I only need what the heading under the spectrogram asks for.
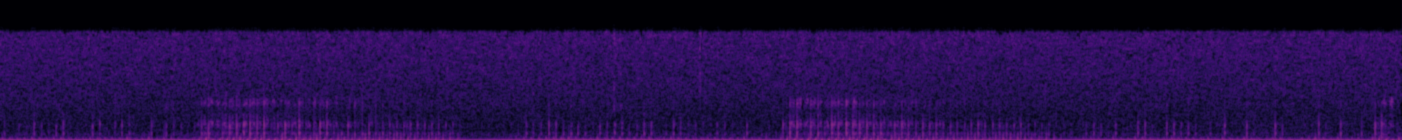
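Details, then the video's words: Pet cat purring as it relaxes, close low drone with rhythmic flutter, swelling on each breath about every three seconds. "Cat ASMR, Sleep while Purring Cat Relaxes"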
